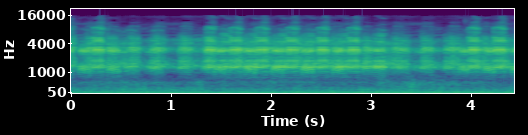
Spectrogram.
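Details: Pair of field frogs calling while clasped together in amplexus; fast, buzzy pulsed croaks repeating roughly three to four times a second in an unbroken, even chorus.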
